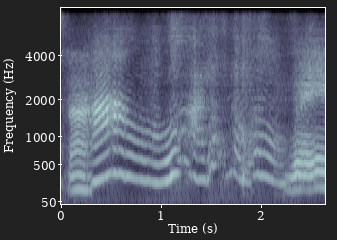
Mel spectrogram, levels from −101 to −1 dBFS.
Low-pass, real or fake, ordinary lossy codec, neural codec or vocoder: 7.2 kHz; fake; none; codec, 24 kHz, 0.5 kbps, DualCodec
